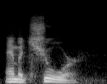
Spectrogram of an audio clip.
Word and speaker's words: amateur: How do we want to pronounce it, by the way? – Amateur. – Chore. Amateur. – Amateur and amateur are both accepted pronunciations of the word.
